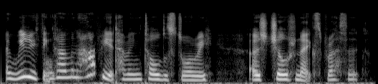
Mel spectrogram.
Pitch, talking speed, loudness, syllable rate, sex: 255 Hz, 220 wpm, -17 LUFS, 6.5 syllables/s, female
